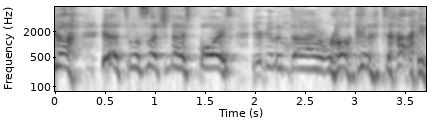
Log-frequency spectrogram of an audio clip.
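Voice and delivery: put-on old man voice, laughing. Retelling what a man at the movie said: imitating a man laughing while talking. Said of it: "And he's laughing".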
